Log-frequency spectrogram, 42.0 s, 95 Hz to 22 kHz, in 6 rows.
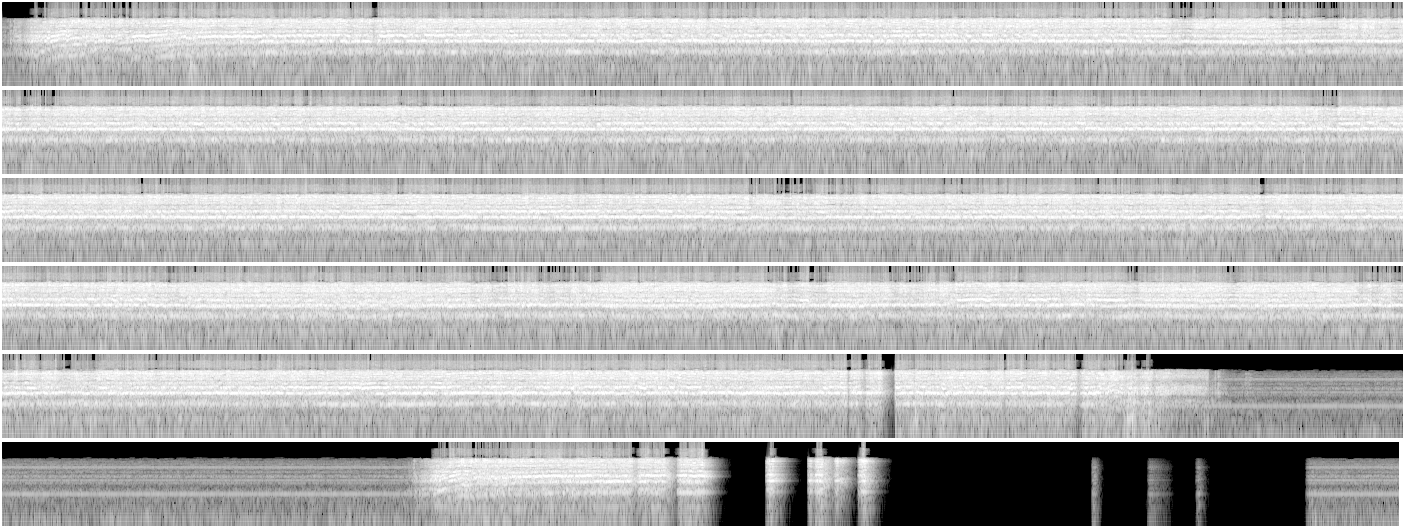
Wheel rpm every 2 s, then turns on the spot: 140, 230, 230, 220, 230, 230, 230, 230, 230, 230, 230, 220, 220, 220, 230, 230, 170, 0, 90, 210, 10.
none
